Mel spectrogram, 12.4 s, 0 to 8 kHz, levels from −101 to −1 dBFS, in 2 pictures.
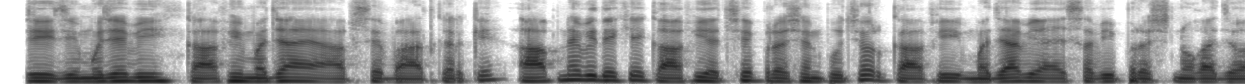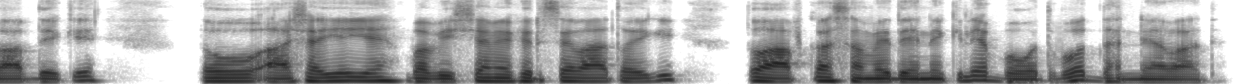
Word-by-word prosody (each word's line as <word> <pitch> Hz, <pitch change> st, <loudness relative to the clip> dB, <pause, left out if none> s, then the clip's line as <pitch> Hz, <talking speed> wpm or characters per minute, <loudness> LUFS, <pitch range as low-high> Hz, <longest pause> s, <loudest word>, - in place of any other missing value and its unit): जी, 120 Hz, 0 st, +4 dB
जी। 110 Hz, +2 st, 0 dB
मुझे 115 Hz, +3 st, +4 dB
भी 125 Hz, 0 st, +3 dB
काफ़ी 105 Hz, +4 st, +2 dB
मज़ा 115 Hz, +2 st, +2 dB
आया 120 Hz, -3 st, 0 dB
आपसे 100 Hz, +2 st, -4 dB
बात 95 Hz, -1 st, -1 dB
करके। 115 Hz, +10 st, -4 dB, 0.2 s
आपने 155 Hz, +7 st, +1 dB
भी 160 Hz, -, +4 dB
देखिए 145 Hz, 0 st, 0 dB
काफ़ी 115 Hz, +1 st, +1 dB
अच्छे 125 Hz, +5 st, 0 dB
प्रश्न 115 Hz, 0 st, 0 dB
पूछे 115 Hz, +8 st, -2 dB
और 165 Hz, -, -2 dB
काफ़ी 115 Hz, 0 st, 0 dB
मज़ा 105 Hz, +3 st, +2 dB
भी 120 Hz, 0 st, +1 dB
आया 110 Hz, -1 st, -2 dB
सभी 110 Hz, +1 st, -1 dB
प्रश्नों 105 Hz, +1 st, -2 dB
का 105 Hz, 0 st, +1 dB
जवाब 100 Hz, -1 st, 0 dB
देके। 105 Hz, +8 st, -3 dB
तो 120 Hz, -3 st, -3 dB, 0.2 s
आशा 110 Hz, +4 st, +1 dB
यही 130 Hz, +2 st, +2 dB
है 130 Hz, -1 st, +1 dB
भविष्य 105 Hz, +3 st, 0 dB
में 115 Hz, -1 st, +2 dB
फ़िर 120 Hz, -1 st, 0 dB
से 125 Hz, -, +2 dB
बात 115 Hz, -1 st, 0 dB
होएगी। 115 Hz, +9 st, -2 dB, 0.4 s
तो 135 Hz, -, +1 dB
आपका 120 Hz, +3 st, +3 dB
समय 105 Hz, -1 st, +2 dB
देने 100 Hz, -1 st, +1 dB
के 130 Hz, -, -7 dB
लिए 155 Hz, +1 st, +1 dB
बहुत-बहुत 110 Hz, +10 st, -1 dB
धन्यवाद। 95 Hz, -3 st, -3 dB
115 Hz, 215 wpm, -20 LUFS, 105-125 Hz, 0.4 s, जी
